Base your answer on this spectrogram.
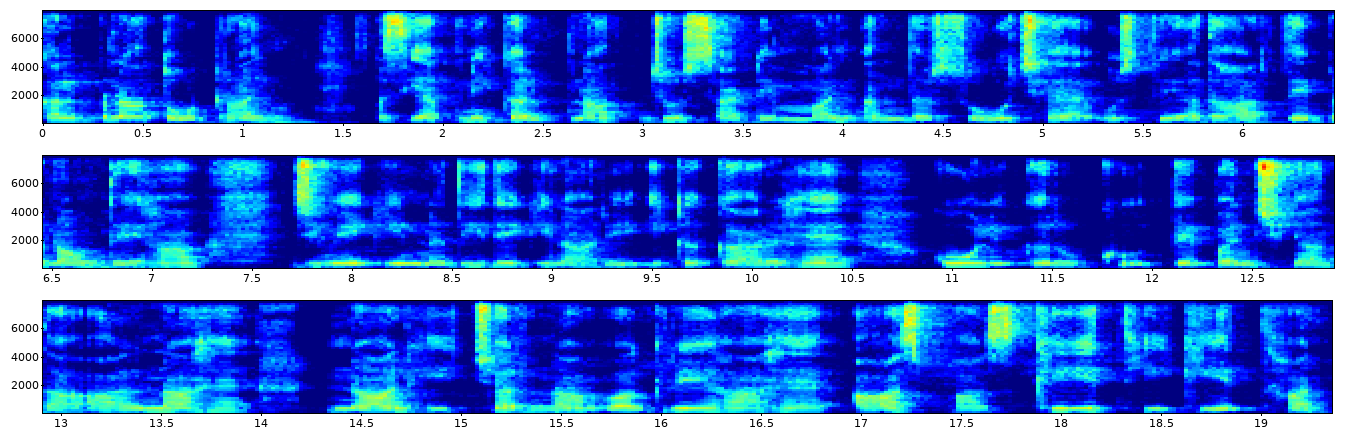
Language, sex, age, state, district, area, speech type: Punjabi, female, 45-60, Punjab, Jalandhar, urban, spontaneous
